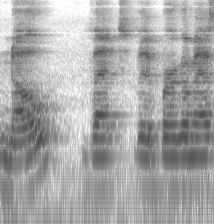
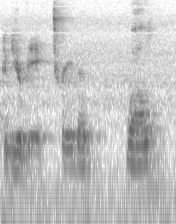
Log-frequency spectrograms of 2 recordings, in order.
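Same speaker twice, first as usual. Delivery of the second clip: lowered, low, hushed whisper; 4 semitones lower, 12 dB quieter than usual. A player voices their character lowering her voice to ask something: whisper. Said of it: "lower her voice to more of a whisper".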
